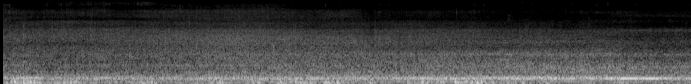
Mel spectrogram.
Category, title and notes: Sound effects > Vehicles
14tram intown
A tram is passing by in the city center of Tampere. Recorded on a Samsung phone.
traffic, tram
